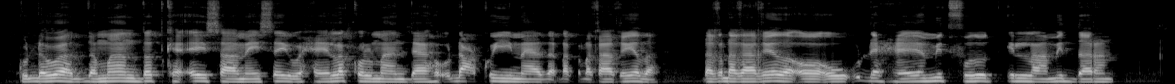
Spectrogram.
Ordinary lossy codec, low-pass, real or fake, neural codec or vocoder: none; none; real; none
